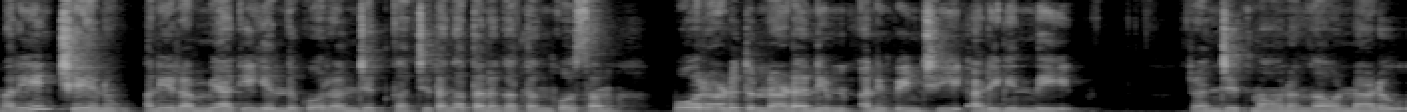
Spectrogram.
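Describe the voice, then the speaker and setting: A woman narrating a romantic audio story in a calm, even manner. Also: fairly high pitch, normal speed.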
